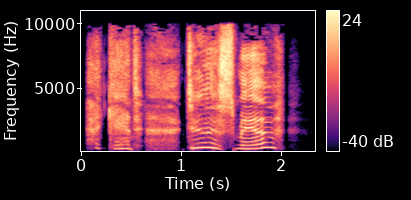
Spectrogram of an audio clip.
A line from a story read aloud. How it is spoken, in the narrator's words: the kid gasped raggedly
